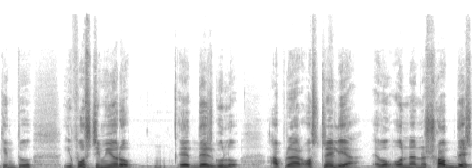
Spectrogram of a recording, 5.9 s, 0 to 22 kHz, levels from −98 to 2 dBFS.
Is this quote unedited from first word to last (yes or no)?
yes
